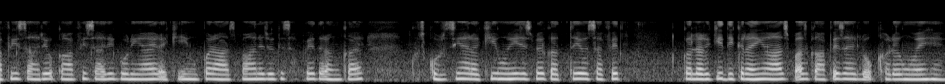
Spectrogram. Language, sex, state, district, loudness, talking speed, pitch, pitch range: Hindi, female, Bihar, Lakhisarai, -16 LUFS, 235 wpm, 245 Hz, 235-255 Hz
